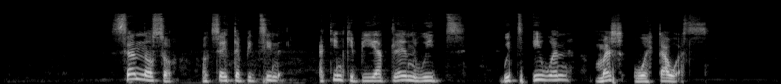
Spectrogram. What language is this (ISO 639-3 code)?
nlv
